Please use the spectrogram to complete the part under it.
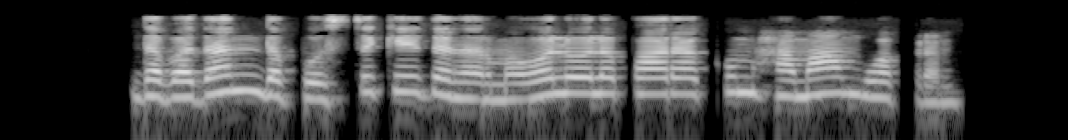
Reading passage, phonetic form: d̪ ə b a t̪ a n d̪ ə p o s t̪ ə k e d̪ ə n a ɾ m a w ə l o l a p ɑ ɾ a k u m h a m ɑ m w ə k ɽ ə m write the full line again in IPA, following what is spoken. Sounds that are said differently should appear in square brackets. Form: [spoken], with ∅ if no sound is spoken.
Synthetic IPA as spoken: d̪ ə b a [d̪] a n d̪ ə p o s t̪ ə k e d̪ ə n a ɾ m a w ə l o l a p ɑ ɾ a k u m h a m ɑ m w ə k ɽ ə m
